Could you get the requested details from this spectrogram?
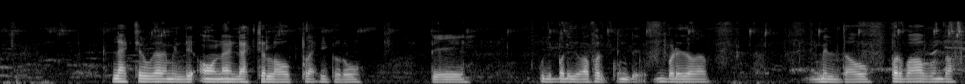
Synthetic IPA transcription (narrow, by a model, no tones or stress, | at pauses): lɛːk̚t͡ʃəɾʋəɡɛːɾaːmɪld̪eːʔɔːnlaːinlɛːkt͡ʃəɾlaːoːpɾaːiːkəɾoː | t̪eː | ʊd͡ʒebəɽeːzaːd̪apʰəɾkɦʊ̃ːnd̪ḛːbəɽeːzaːd̪aː | mɪld̪aːoːpəɾəbaːʋɦʊ̃ːnd̪aː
